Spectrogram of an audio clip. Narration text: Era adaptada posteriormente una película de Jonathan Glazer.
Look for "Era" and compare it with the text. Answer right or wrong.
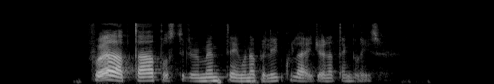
wrong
